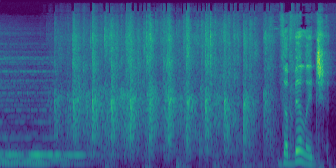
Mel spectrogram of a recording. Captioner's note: applause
